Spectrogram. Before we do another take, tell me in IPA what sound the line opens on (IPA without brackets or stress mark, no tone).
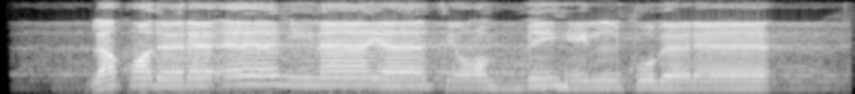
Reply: l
